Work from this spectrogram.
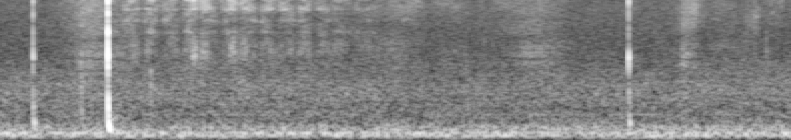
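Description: Someone erases writing from a board during a calculus lesson, a faint, soft rubbing over a steady room hiss, with a couple of light taps.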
